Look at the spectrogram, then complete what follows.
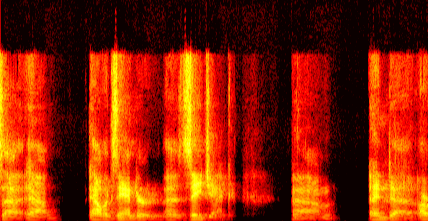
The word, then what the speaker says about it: Zajac: your name and let us know how to pronounce it whenever you're ready. Thank you, your honor. It's uh um Alexander Zjek.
